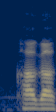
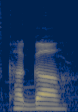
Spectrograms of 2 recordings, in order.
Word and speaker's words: Khagga: अपने नाम के साथ खग्गा क्यों लिखा हुआ है, बल्कि अक्सर को तो प्रोनाउंस करना भी नहीं आता, वो खागा कह रहे होते हैं। तो इट्स खग्गा, इट्स नॉट खागा।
